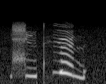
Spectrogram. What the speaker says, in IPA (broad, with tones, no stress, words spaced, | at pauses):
ɕi˧˥t̪ʰjɛ˥˩n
